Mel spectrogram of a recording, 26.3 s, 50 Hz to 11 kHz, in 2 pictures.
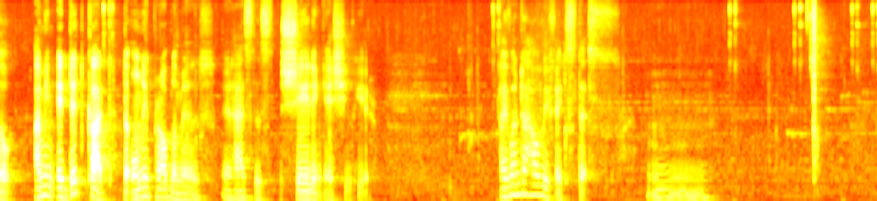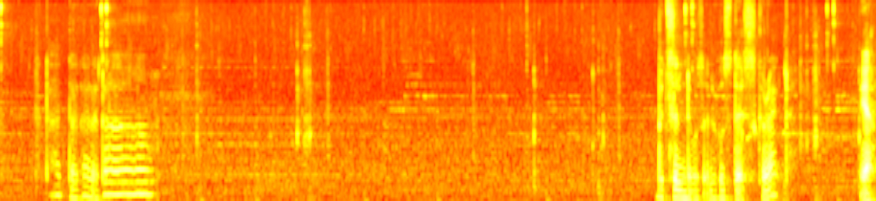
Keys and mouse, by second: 1.5 click, 2.0 middle click, 4.9-6.7 middle drag, 10.9 click, 12.0 click, 13.2-14.8 drag, 21.1 middle click, 23.4 click, 24.2 middle click, 25.6 click, 26.0 middle click.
